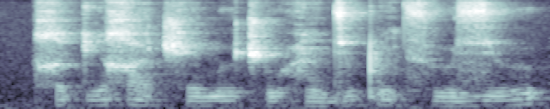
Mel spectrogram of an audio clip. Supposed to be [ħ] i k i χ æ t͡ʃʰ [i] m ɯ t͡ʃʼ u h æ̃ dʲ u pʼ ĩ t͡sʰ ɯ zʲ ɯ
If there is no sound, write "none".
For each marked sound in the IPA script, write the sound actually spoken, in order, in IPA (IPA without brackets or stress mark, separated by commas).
χ, e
